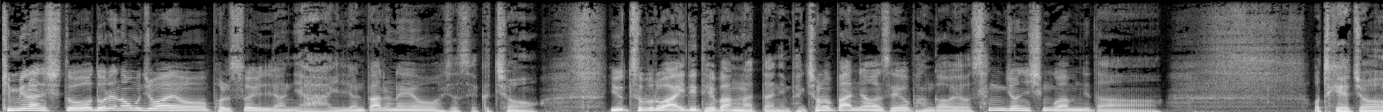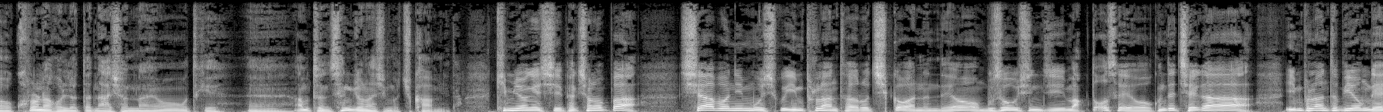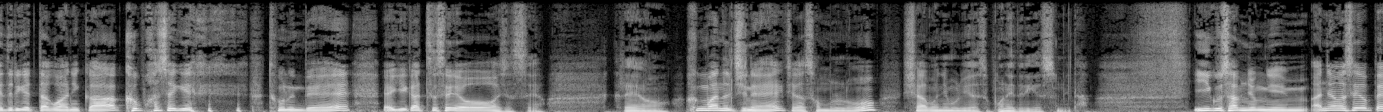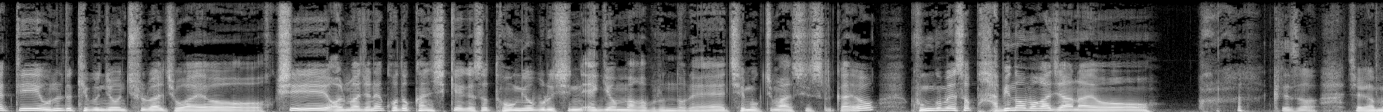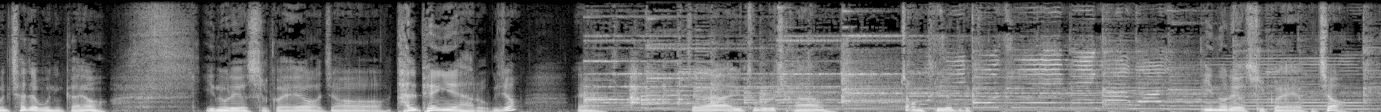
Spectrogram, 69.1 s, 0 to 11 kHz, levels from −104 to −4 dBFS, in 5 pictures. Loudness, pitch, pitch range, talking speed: -17 LUFS, 125 Hz, 100-155 Hz, 280 characters per minute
